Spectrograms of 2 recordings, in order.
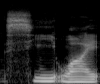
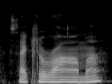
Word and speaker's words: cyclorama: Next up, we have a word that's spelled C-Y-C-L-O-R-A-M-A. And in British English, it's pronounced cyclorama with R sounding A's again. Cyclorama. And in American English, it would be cyclorama.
